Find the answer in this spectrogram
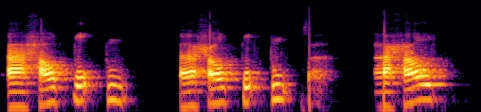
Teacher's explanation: Dan caranya ya seorang membacanya dengan menetapkan sifat tebal pada ta namun tidak dipantulkan. · Term: idghamun naqis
